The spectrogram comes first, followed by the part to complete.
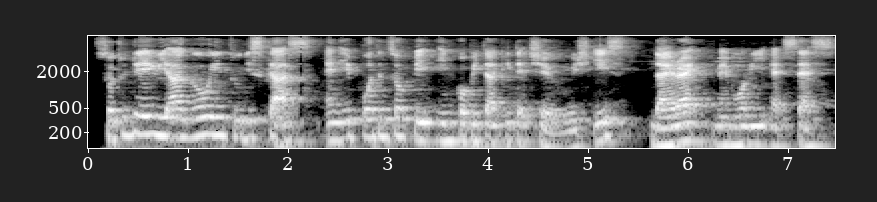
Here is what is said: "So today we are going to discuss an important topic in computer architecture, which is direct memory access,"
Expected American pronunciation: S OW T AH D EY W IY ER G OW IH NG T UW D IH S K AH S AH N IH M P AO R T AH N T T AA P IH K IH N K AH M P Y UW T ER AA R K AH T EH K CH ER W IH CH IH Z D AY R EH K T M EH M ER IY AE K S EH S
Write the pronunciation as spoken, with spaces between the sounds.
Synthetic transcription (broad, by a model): S OW T AH D EY W IY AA G OW IH NG T UW D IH S K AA S AH N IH M P AO T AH N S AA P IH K IH N K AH P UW T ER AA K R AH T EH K CH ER W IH CH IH S D AY R EH K T M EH M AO IY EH K S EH S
